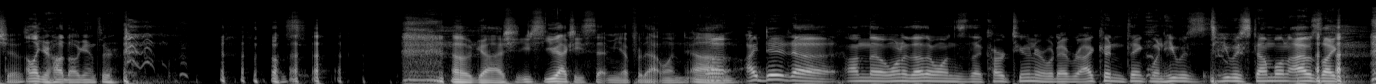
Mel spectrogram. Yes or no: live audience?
no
